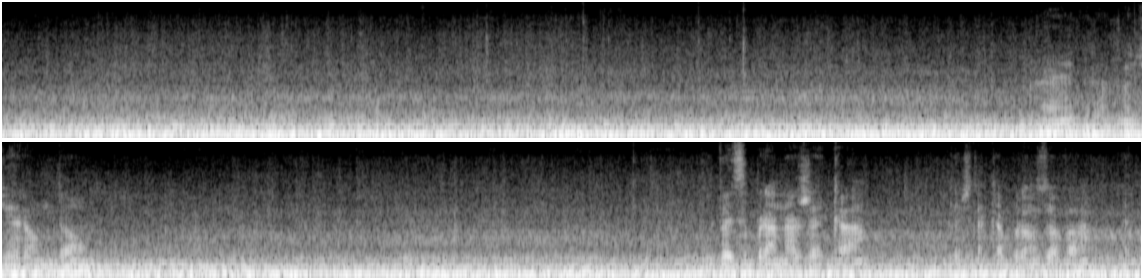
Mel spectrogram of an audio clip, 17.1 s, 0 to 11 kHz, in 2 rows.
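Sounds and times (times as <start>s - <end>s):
diesel engine rumble: 0.0s - 17.0s.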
